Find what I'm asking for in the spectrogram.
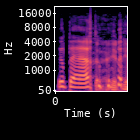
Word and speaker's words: Huppert: Huppert. You know, it sounds crazy. That sounded French, what I just did.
